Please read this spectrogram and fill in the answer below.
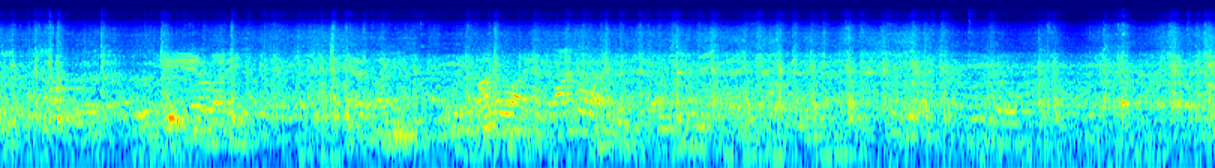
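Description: Indistinct chatter of onlookers over the whir of a small robot's electric drive motors and the clatter of its spoked wheel-legs striking the floor as it drives.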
